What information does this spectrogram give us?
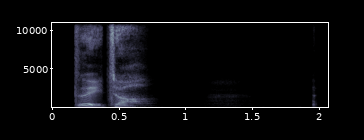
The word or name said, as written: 对照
